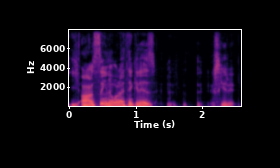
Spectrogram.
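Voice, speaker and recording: A man's voice: medium pitch, steady tone, very fast, a little mellow, dry recording, studio quality. An American man co-hosting a sports podcast, chatting casually and bluntly with loose, opinionated talk and swearing. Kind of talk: casual, profane sports banter.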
